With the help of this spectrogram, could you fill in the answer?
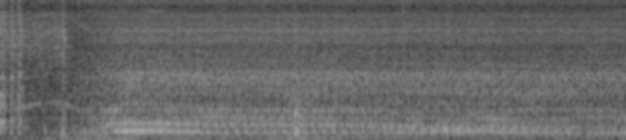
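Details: Toyota Avalon after alternator replacement and serpentine belt refit, which previously whined on cold start: the engine catches quickly and settles into a smooth, even idle with no whine or squeal from the front accessories; sounds healthy.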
